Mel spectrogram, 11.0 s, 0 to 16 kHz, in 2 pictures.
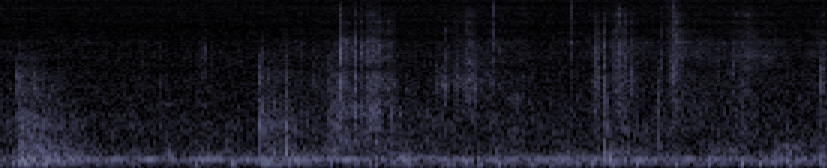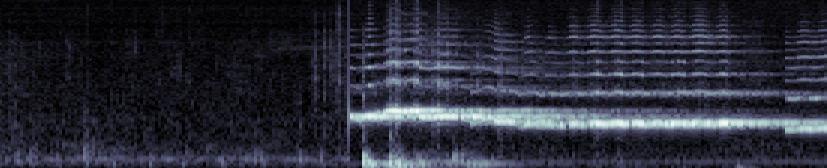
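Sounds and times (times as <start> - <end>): low thump: 7.8 - 9.4
flute held note: 7.8 - 11.0.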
